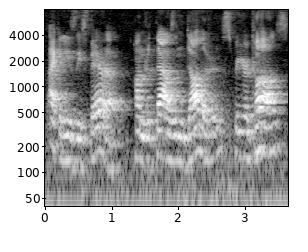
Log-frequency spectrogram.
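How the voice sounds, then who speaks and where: A man's voice: on the high side, normal speed, darkish tone, lightly acted. A man playing a rich, pompous political showman who woos and interrupts in grand oratory, in a staged play reading. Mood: boastful, expansive. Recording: very echoey hall, faint background noise.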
